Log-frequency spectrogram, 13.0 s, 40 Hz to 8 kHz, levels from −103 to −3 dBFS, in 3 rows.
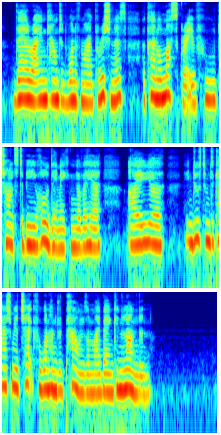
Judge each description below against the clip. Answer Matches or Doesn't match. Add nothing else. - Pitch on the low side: Doesn't match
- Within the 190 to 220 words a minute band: Doesn't match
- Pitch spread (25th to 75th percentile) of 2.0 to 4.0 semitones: Matches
